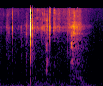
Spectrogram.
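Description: Handling noise from a phone held right against a plush toy: light scattered clicks and rustles, with one sharp click about half a second in.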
